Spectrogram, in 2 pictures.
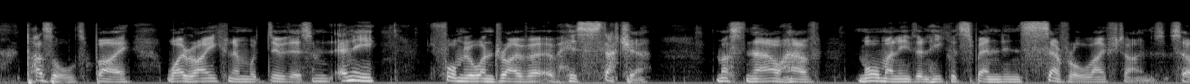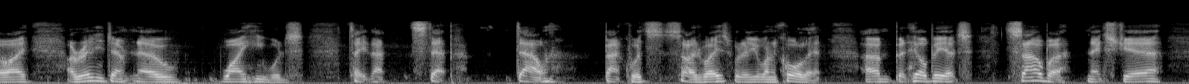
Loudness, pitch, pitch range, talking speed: -18 LUFS, 125 Hz, 110-135 Hz, 145 wpm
